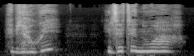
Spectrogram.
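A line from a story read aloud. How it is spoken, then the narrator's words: Exclaimed. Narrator (French): s'exclama-t-elle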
